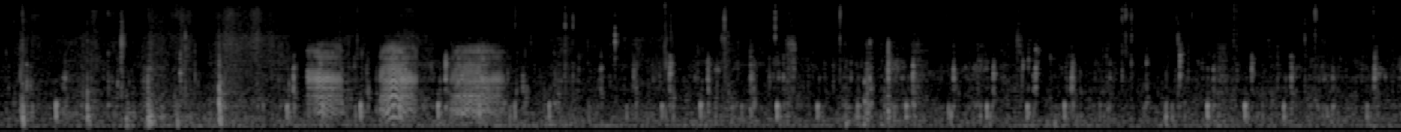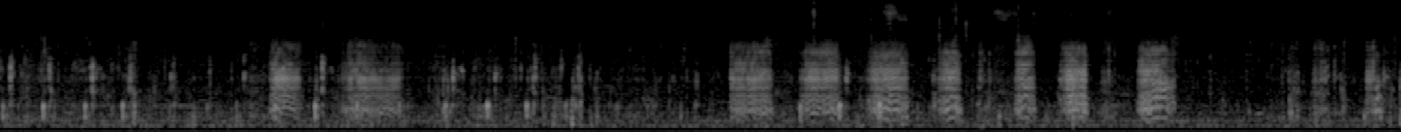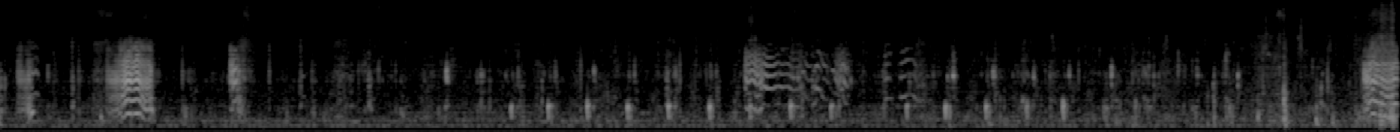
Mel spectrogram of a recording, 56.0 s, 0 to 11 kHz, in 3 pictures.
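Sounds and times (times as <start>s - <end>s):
puppies whining: 3.8s - 7.6s, 28.5s - 34.4s, 38.6s - 39.6s, 43.3s - 56.0s
puppy wavering cry: 55.6s - 56.0s.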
